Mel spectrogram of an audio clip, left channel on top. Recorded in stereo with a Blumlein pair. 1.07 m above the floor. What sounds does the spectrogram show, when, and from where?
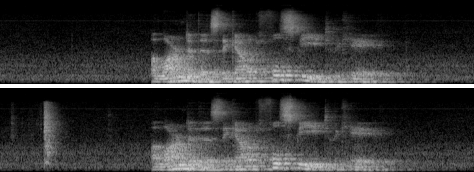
1.5 s a man speaking: 60° left, 0.9 m; by 3.8 s 65° right, 1.1 m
